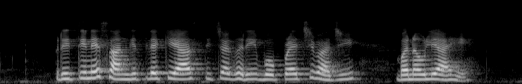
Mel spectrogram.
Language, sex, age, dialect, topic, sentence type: Marathi, female, 36-40, Standard Marathi, agriculture, statement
